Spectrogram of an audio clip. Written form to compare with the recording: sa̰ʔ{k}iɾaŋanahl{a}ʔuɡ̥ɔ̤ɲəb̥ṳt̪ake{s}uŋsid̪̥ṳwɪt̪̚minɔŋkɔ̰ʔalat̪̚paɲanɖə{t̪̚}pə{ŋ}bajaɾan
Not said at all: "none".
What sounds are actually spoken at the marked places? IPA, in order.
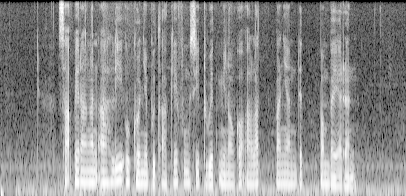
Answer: p, i, f, t̪̚, m

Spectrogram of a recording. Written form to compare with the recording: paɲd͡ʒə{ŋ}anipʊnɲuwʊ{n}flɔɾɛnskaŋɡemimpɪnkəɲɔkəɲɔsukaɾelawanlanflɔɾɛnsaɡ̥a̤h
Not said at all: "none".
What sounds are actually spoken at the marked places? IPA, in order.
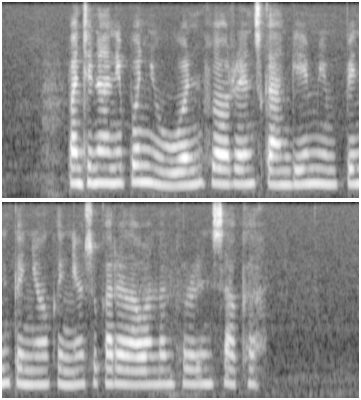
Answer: n, n

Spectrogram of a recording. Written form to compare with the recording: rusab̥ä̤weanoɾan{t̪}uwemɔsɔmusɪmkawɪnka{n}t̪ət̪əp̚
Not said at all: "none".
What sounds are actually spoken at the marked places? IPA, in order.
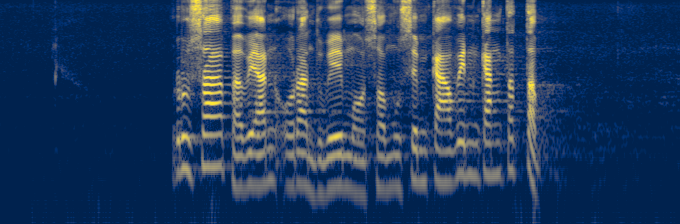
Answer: d̪, ŋ

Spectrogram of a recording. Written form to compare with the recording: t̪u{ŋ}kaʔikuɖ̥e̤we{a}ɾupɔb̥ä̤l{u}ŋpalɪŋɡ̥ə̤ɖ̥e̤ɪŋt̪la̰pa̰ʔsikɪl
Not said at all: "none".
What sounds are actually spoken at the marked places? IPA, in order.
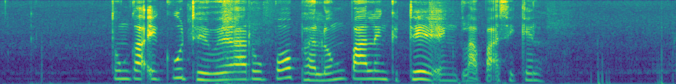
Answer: ŋ, a, ʊ

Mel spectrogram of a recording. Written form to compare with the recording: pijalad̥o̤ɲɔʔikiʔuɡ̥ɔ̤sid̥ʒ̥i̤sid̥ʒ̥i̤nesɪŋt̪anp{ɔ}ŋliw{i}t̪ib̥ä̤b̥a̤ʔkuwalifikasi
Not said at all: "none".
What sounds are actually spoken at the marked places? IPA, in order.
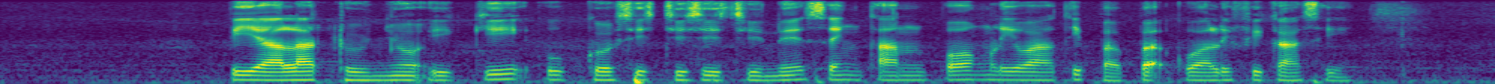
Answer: ɔ, a

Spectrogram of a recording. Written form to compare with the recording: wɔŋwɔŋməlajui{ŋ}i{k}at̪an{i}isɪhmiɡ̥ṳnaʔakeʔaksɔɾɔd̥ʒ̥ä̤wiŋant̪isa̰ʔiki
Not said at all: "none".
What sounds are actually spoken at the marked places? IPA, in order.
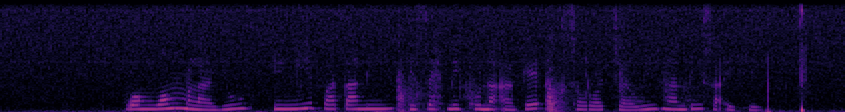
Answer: ŋ, p, i

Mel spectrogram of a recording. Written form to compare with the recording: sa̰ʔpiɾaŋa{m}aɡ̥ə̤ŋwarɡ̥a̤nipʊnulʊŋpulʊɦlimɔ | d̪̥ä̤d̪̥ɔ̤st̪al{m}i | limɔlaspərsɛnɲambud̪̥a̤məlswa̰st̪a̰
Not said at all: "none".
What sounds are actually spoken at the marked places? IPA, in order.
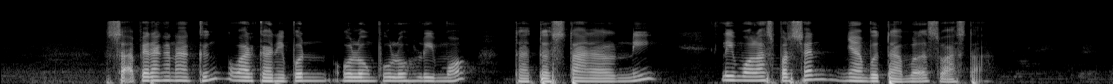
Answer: n, n

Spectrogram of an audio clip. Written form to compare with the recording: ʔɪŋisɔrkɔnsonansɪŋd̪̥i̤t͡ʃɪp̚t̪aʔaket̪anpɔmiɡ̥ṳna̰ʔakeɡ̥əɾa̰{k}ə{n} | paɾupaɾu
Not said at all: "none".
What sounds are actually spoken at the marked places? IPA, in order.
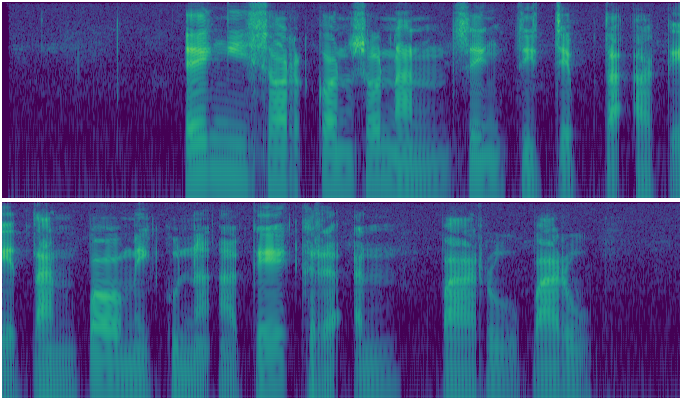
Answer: ʔ, n

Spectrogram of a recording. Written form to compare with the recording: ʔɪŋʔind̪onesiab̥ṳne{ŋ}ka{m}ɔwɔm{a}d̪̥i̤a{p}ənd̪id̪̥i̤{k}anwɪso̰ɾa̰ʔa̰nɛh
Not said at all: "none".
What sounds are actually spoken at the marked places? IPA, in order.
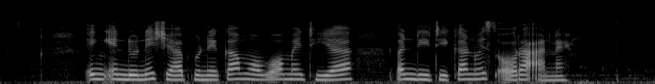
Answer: none, m, e, p, k

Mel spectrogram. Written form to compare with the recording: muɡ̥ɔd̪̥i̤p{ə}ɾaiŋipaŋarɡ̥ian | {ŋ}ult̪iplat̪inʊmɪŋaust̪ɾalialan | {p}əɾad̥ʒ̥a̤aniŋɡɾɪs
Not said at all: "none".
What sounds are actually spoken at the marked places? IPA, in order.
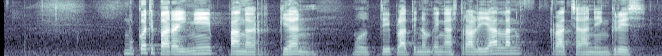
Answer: a, m, k

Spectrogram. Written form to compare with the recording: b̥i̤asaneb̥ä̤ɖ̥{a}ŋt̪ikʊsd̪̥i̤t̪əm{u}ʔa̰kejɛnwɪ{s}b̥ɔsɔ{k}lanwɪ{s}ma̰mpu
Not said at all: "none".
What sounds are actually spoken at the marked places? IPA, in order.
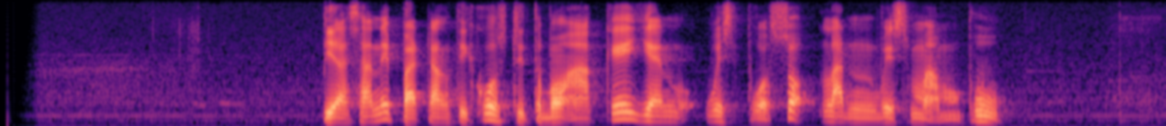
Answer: a, ɔ, s, ʔ, s

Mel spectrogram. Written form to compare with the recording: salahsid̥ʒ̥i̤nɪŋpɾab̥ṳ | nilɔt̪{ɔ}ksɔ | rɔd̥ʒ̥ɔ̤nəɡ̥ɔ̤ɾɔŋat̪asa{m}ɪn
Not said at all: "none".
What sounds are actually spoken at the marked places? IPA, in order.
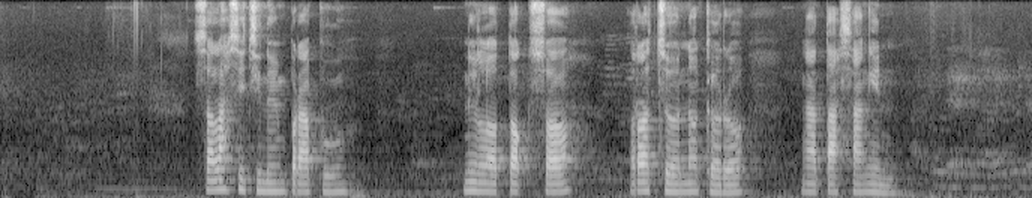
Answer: ɔ, ŋ

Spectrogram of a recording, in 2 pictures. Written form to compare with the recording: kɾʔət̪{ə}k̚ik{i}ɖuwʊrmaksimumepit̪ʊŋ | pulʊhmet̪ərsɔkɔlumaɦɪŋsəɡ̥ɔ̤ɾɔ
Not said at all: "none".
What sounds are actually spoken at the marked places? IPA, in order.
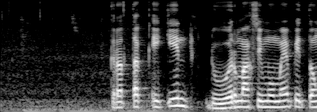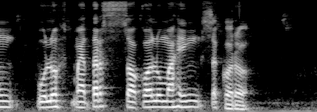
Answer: ə, i

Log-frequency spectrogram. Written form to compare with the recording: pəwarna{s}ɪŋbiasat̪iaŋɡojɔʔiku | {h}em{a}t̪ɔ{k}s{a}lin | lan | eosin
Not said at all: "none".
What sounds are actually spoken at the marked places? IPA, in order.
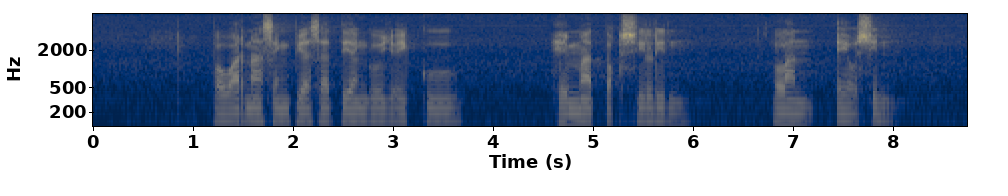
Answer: s, h, a, k, i

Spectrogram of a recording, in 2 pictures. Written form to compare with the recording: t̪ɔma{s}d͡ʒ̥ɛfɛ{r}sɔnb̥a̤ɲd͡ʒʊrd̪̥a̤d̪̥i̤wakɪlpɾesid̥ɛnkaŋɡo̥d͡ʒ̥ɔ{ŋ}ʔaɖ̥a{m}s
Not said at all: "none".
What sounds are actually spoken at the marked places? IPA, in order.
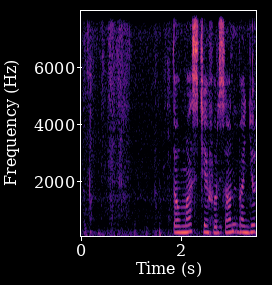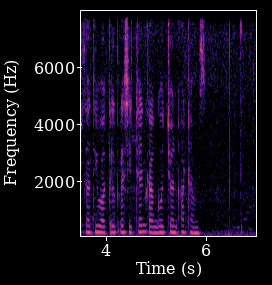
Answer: s, r, n, m

